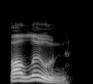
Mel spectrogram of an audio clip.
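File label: "balloon", English; bəlúːn バルーン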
